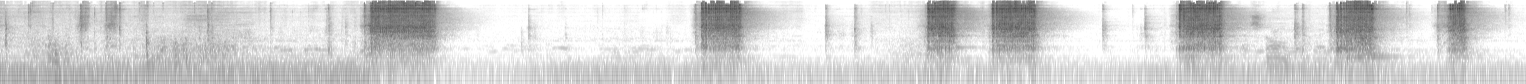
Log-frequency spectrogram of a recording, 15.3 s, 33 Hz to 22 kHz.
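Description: A small impact wrench hammers on bolts during a Cummins ISX15 diesel engine rebuild, firing in loud short bursts separated by quiet pauses, with faint workshop clatter between.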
